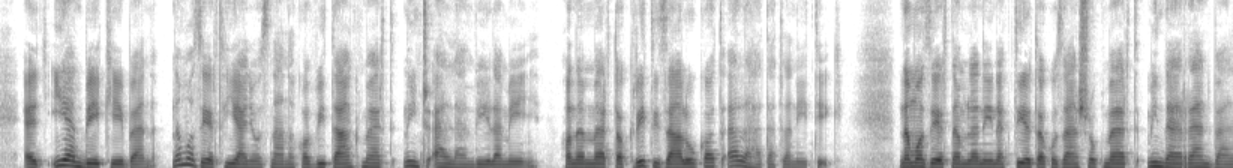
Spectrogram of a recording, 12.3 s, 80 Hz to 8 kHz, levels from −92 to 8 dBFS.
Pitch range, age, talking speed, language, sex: 150-175 Hz, 20-39, 115 wpm, Hungarian, female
